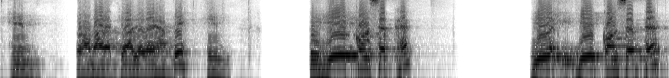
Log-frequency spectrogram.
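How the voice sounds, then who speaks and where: Speaking a little slowly in a slightly high, steady voice, this Indian-accented man teaches English grammar step by step in a classroom lesson. He repeats key phrases and poses then answers his own questions, in a rough recording.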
